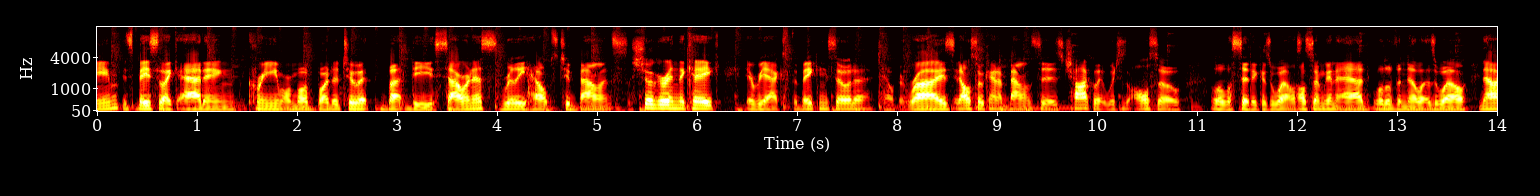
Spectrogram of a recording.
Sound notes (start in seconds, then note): none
